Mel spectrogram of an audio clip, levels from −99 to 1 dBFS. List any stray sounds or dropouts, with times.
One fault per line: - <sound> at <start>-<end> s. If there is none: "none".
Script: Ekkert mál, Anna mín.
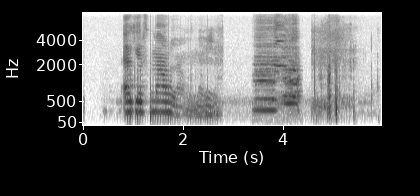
- squeak at 3.4-4.4 s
